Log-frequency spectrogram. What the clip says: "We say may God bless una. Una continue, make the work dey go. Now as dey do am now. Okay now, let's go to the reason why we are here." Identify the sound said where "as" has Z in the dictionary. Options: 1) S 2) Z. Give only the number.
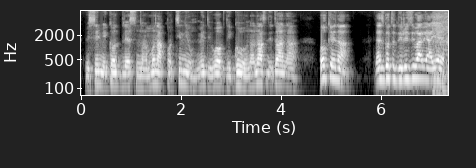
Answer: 1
